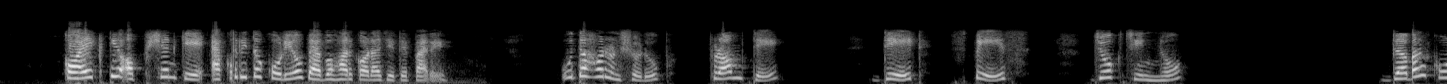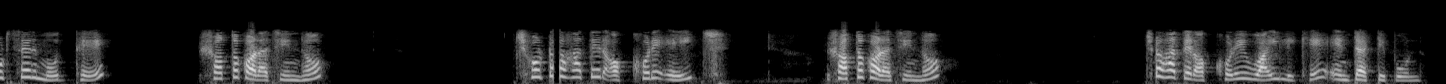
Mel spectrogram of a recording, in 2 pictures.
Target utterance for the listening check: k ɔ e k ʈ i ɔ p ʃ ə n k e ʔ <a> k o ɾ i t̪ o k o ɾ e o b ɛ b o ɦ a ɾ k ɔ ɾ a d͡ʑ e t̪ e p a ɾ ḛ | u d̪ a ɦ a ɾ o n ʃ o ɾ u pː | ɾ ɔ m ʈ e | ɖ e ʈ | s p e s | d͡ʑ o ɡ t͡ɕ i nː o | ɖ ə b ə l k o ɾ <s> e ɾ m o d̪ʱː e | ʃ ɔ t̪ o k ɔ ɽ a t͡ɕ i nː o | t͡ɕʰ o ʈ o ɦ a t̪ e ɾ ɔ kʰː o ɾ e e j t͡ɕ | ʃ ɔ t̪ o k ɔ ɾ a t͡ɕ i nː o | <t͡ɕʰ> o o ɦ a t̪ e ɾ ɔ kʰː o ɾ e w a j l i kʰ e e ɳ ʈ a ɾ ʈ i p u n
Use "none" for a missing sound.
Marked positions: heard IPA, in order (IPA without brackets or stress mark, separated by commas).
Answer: ɛ, s, t͡ɕʰ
